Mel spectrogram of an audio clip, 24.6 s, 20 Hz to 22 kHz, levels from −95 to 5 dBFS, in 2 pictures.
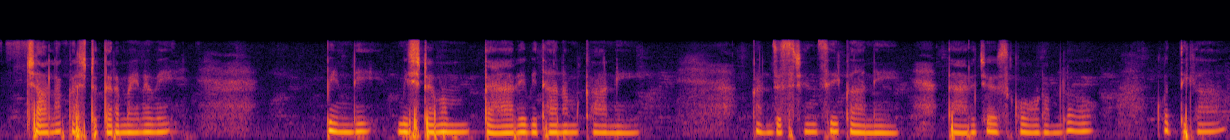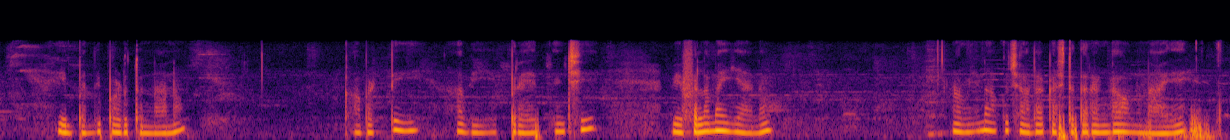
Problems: background sounds at intervals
